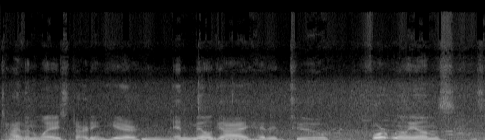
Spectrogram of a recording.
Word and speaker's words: Milngavie: Case in point, the starting town for the West Highland Way is pronounced Milgai, not Milngavie.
